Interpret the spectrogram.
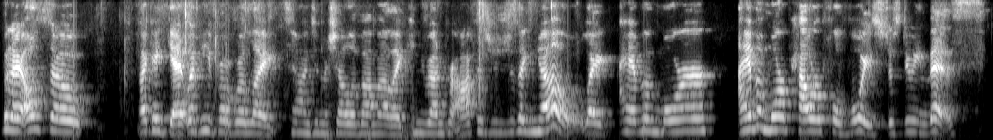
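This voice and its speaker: A woman talking casually and animatedly as host, with quick asides, laughs and the odd swear word. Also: a little high, bright, forceful tone, a little hiss or hum, low-quality recording. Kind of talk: casual chat to camera.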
